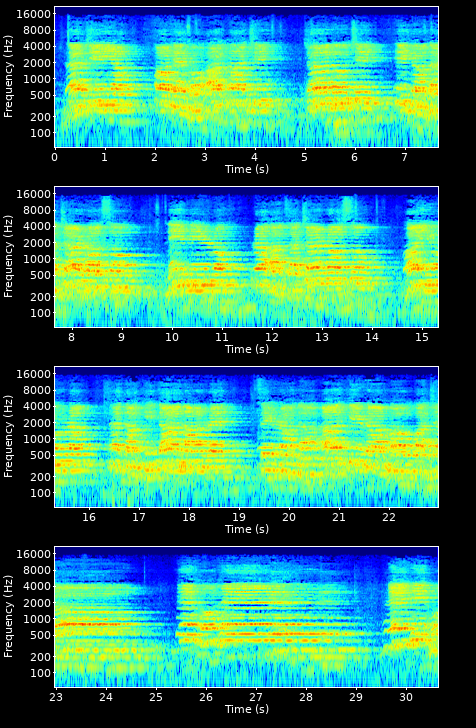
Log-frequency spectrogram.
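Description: A small group of women singing together unaccompanied, in sung phrases of a few seconds each with brief breaks between them.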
